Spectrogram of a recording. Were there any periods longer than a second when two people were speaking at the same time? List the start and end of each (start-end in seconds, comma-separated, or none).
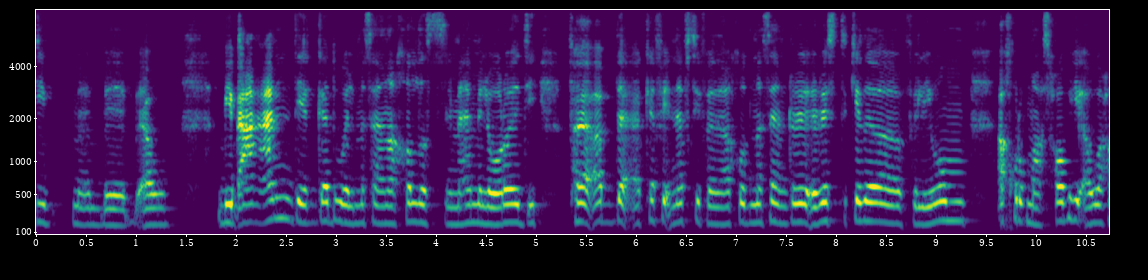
none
